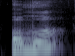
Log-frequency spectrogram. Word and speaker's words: Oumuamua: which is pronounced as omoa omoa is a Pacific or Hawaiian word that means a messenger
